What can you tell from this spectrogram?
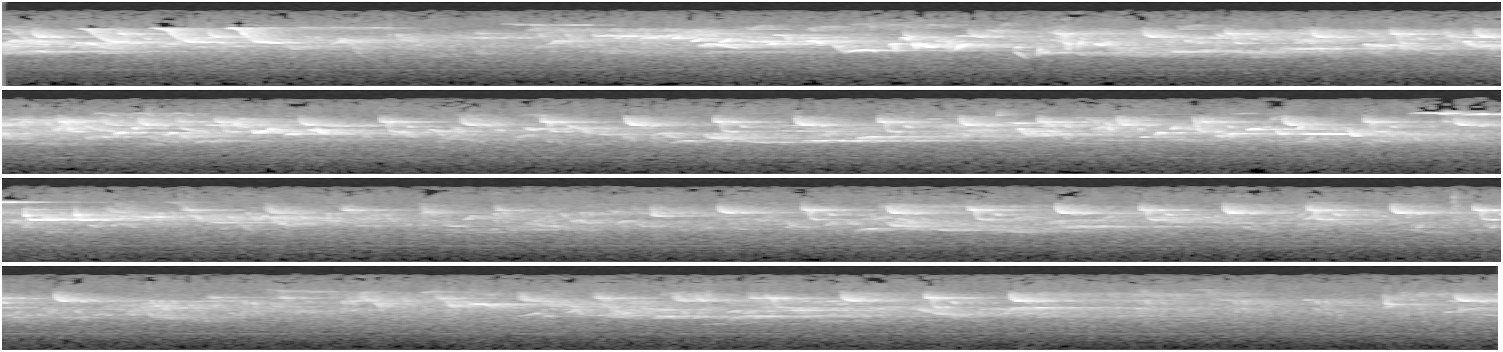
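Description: Background chorus of small birds: many high, quick repeated chirps and trills overlapping throughout, with a faint steady hum beneath.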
